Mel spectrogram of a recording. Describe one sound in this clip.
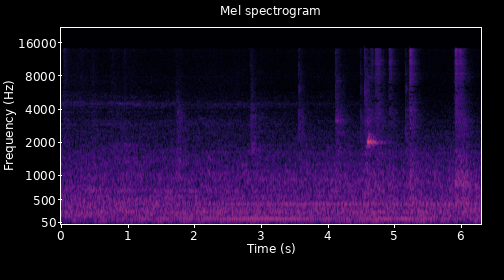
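An elevator motor hums steadily as the car travels.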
